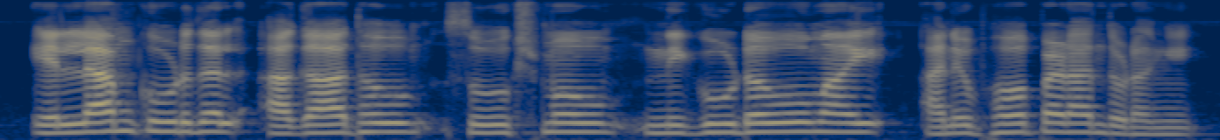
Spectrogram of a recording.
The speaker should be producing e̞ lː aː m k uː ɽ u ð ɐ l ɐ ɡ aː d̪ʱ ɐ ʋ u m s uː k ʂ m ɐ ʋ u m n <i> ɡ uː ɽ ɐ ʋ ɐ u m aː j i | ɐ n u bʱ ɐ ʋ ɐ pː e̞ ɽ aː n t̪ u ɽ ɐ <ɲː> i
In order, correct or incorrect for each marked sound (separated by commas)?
correct, incorrect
